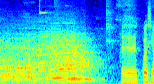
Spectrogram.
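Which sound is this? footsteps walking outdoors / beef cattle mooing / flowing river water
beef cattle mooing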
